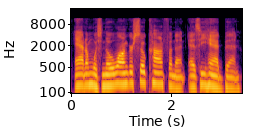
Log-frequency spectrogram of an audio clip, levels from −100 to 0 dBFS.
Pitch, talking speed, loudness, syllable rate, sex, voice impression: 155 Hz, 175 wpm, -17 LUFS, 4.3 syllables/s, female, slightly feminine, slightly gender-neutral, adult-like, middle-aged, slightly thick, tensed, powerful, slightly bright, hard, clear, fluent, slightly raspy, slightly cool, slightly intellectual, slightly sincere, calm, slightly mature, friendly, slightly reassuring, unique, very wild, slightly lively, very strict, slightly intense, sharp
